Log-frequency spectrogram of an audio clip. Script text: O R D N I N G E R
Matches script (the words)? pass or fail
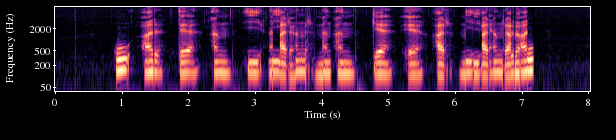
fail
